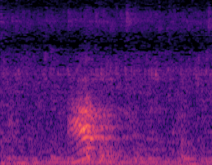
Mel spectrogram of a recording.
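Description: A single short spoken word or call a little under a second in, over a steady low hum.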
